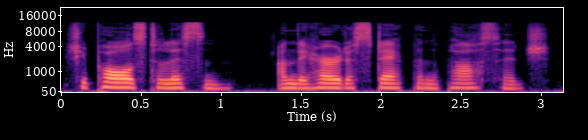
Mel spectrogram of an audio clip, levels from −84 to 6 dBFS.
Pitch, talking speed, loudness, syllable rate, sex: 165 Hz, 230 wpm, -19 LUFS, 5.8 syllables/s, female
